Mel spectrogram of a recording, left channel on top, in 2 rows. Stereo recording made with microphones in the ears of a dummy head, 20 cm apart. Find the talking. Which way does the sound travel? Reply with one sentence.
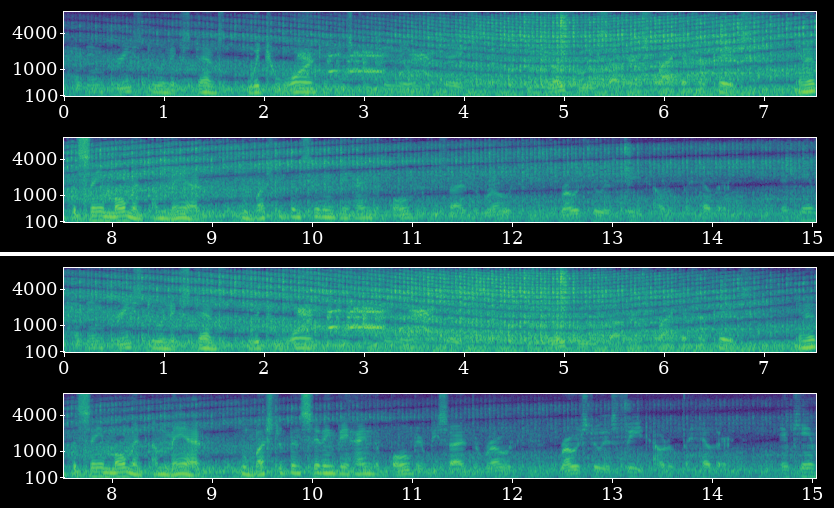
In this clip you hear the talking move from right to left and back again.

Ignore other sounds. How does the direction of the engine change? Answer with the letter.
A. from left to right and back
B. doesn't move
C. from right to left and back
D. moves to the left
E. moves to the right
D.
